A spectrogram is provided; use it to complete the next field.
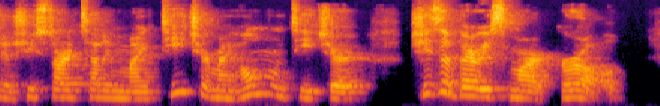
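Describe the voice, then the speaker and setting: A woman is speaking. She talks with a Spanish accent. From Puerto Rico. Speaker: school administrator and educator. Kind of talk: interview.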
